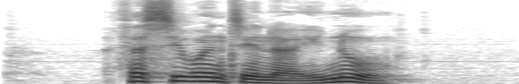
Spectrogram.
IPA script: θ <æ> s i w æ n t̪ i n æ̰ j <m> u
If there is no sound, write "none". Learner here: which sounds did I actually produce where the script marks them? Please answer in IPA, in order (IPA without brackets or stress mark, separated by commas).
æ, n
